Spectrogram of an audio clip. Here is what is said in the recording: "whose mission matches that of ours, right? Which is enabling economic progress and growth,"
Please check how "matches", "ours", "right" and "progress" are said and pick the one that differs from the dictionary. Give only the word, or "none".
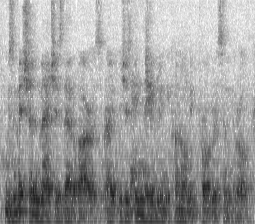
none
